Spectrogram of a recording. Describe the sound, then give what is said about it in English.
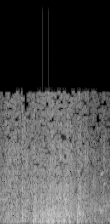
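A dense, nonstop barrage of fireworks and firecrackers being lit in the middle of a crowd on the street, the pops blurring into one loud, steady crackling roar with faint voices buried underneath. “Well, everyone else is lighting them in the middle of the crowd, but I guess we could...”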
